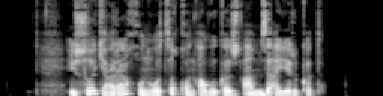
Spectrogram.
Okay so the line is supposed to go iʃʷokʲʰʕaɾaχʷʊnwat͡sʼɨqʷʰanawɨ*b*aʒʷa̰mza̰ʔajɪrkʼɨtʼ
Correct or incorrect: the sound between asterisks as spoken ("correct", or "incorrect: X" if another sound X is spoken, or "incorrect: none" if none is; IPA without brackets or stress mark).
incorrect: ɡ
